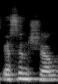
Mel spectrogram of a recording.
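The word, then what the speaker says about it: essential: এটারে শিয়াল বইলো না যত জায়গাতে টি আই এল থাকবে ওটাকে আমরা উচ্চারণ করব শ্যাল যেমন পার্টেনশিয়াল ইনফ্লুয়েনশিয়াল এসেনশিয়াল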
